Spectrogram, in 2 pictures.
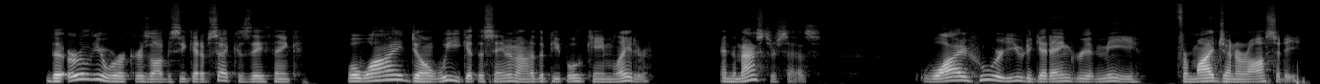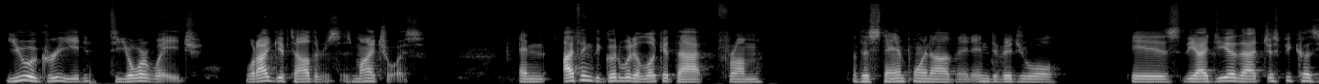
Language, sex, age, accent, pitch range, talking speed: English, male, 20-39, American, 130-150 Hz, 170 wpm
